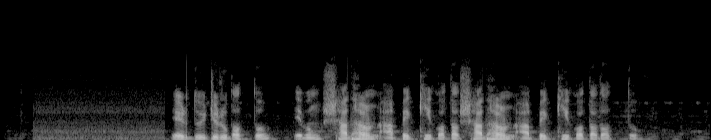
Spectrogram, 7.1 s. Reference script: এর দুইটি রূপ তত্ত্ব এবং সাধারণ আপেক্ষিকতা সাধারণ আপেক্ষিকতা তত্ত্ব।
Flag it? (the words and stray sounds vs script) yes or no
no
